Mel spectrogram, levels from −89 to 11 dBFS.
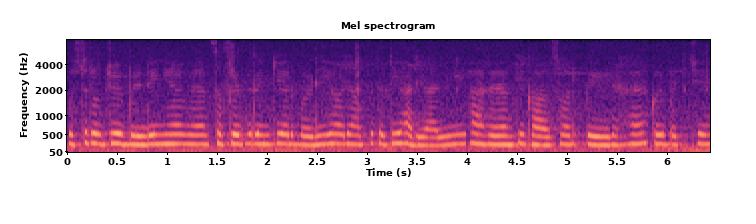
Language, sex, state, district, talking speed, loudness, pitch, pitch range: Hindi, female, Bihar, Purnia, 160 wpm, -14 LUFS, 245 Hz, 235-255 Hz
